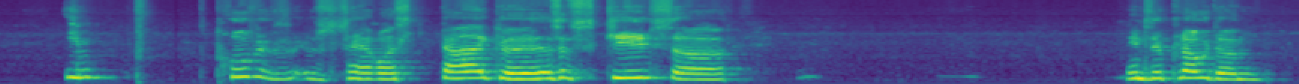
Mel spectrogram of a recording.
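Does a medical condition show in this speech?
Yes: stuttering; led to rejection from computer science master's program; here prolonged sounds, blocks.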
